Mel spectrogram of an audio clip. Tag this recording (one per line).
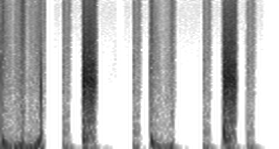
Drums
Sampled
Record
Snare
Tascam
Beat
